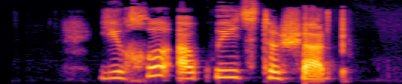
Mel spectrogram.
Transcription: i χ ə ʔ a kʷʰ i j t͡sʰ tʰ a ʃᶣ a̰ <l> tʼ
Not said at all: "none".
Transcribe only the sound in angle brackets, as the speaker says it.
r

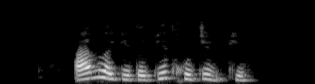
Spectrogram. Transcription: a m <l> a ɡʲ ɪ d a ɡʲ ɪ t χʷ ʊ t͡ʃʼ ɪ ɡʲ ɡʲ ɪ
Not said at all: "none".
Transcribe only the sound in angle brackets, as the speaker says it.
l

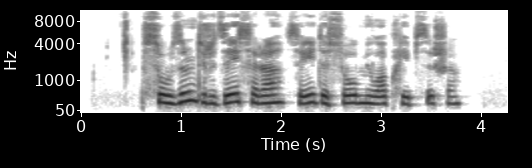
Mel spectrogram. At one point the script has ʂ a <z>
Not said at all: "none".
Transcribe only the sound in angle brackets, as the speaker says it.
none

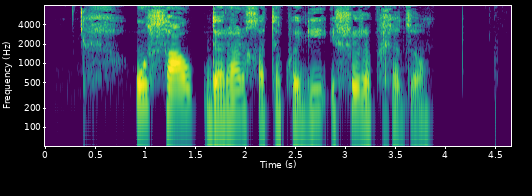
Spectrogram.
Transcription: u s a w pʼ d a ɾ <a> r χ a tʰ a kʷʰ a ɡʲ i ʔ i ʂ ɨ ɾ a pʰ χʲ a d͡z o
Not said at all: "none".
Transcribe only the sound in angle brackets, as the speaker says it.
a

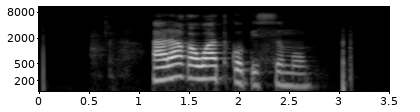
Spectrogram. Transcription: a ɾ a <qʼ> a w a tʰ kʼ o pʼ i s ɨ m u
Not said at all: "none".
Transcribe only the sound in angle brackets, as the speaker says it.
qʼ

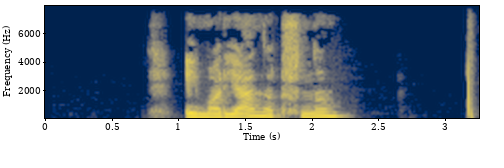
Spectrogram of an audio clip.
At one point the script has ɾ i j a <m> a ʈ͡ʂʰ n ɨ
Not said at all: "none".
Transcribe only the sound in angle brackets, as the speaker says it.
n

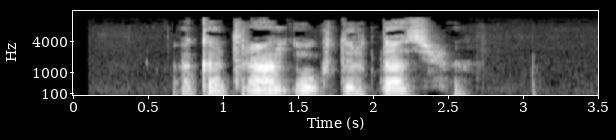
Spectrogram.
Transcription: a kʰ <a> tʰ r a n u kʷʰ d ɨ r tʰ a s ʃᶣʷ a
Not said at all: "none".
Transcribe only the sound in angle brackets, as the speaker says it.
a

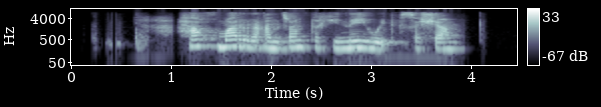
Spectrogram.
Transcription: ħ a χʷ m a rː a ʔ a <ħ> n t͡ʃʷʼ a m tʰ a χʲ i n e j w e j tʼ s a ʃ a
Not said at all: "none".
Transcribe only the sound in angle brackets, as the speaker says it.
none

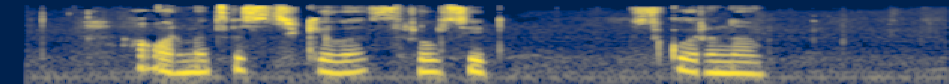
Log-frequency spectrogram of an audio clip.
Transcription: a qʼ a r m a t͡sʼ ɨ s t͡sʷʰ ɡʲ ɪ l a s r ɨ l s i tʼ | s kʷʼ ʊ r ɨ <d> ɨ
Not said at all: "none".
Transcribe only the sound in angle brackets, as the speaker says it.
n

